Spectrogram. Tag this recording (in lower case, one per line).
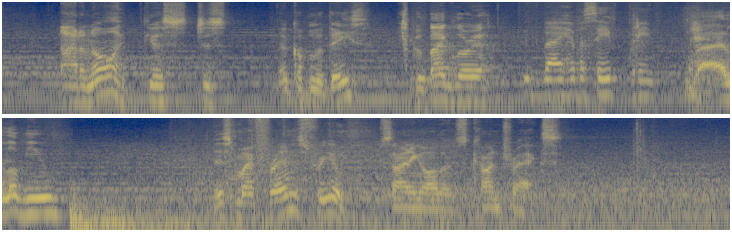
music
speech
